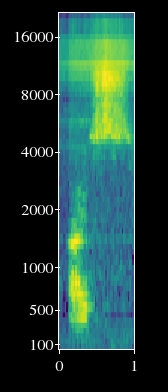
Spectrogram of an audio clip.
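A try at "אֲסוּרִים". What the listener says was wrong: Not o. As. Asurim. You said O. You said O. You said O. Asurim.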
